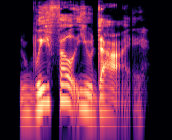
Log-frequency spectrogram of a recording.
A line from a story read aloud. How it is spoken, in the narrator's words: Andy said, gently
